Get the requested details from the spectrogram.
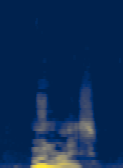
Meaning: The time of day or night when the moon begins to rise over the horizon
- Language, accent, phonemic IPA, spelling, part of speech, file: English, US, /ˈmunˌɹaɪz/, moonrise, noun, En-us-moonrise.ogg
